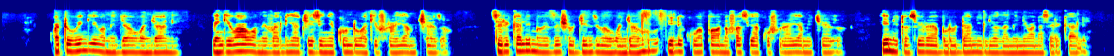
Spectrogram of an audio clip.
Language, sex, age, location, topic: Swahili, male, 18-24, Kisumu, government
